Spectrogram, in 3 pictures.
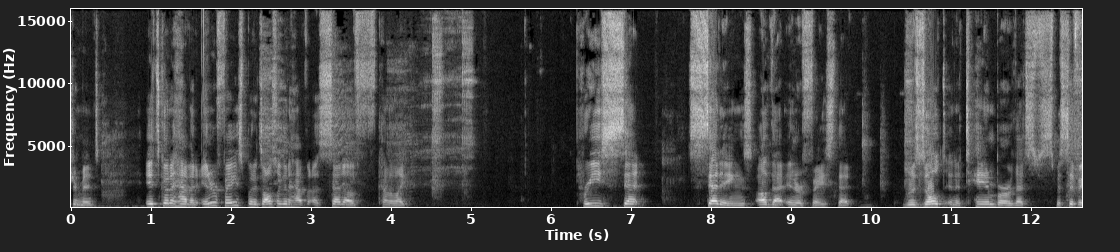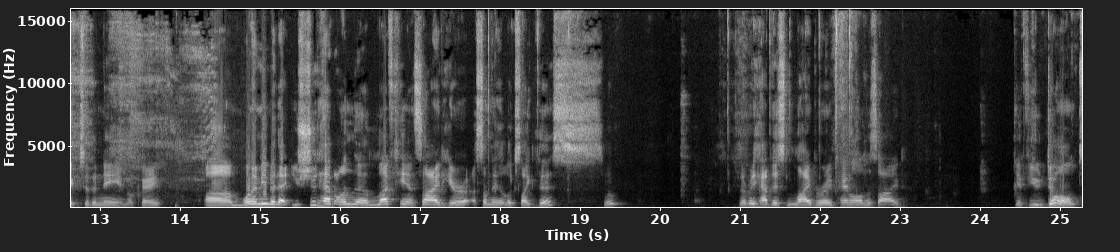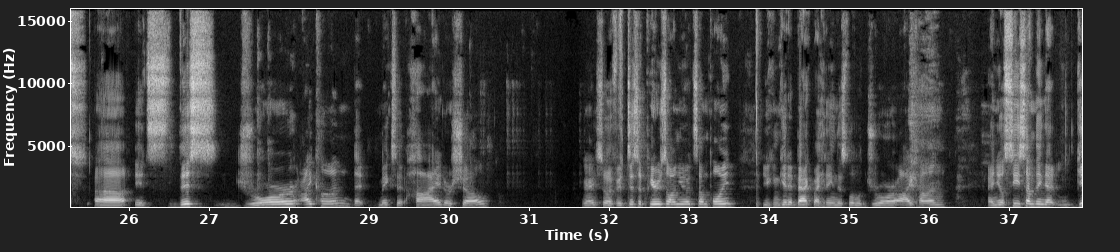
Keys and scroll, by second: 18.5 alt+super+8, 21.4 alt+super+-.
